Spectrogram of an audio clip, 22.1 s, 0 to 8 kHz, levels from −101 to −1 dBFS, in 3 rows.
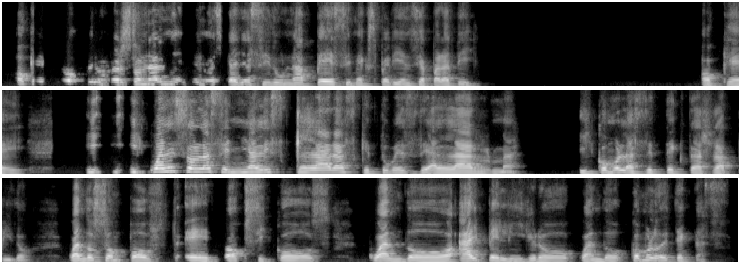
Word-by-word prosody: Okey, - - -2 0.2
pero 285 -1 +5
pero, 210 -1 -5
personalmente, 220 -1 +1
¿no 190 - -12
es 190 - -8
que - - +2
haya 185 0 0
sido 185 0 -5
una 165 -4 -4
pésima 170 -2 +3
experiencia 150 -1 -6
para 150 +1 -2
ti? 165 -5 -12 2.2
Okey. 150 -1 -4 0.6
¿Y 225 -1 -4
y 235 - -12
y 245 -2 -4
cuáles 310 +3 +6
son 295 -4 +5
las 285 +1 +4
señales 220 -1 0
claras 210 -2 +2
que 165 -6 -6
tú 160 +4 -8
ves 180 -3 -5
de 165 - 0
alarma? 150 -1 +1 0.5
¿Y 160 -1 -5
cómo 195 +2 +2
las 155 -4 +1
detectas 150 -1 -4
rápido 130 -7 -5 0.3
cuando 165 0 +5
son 195 +3 -2
posts, 175 -2 0
eh, 155 -2 +4
tóxicos?, 155 -4 -1 0.3
cuando 165 -2 +3
hay 185 +2 +5
peligro, 155 -3 -2
cuando 150 -1 -3
¿cómo 200 +5 +1
lo 200 - +1
detectas? 160 -2 -6
165 Hz, 120 wpm, -24 LUFS, 155-200 Hz, 2.2 s, cuáles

